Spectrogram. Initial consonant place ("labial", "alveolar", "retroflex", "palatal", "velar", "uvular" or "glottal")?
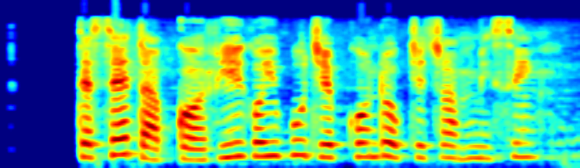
alveolar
